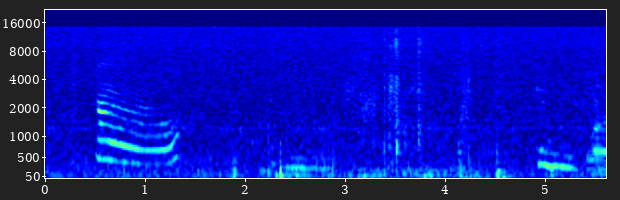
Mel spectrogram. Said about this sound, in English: This cat.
